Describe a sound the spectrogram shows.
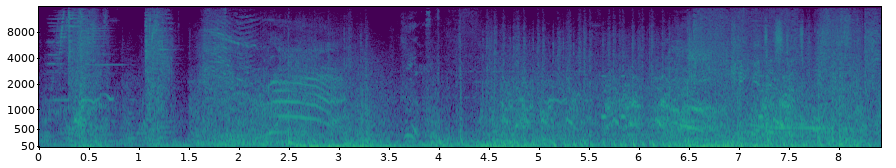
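Fiery blasts burst and roar.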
